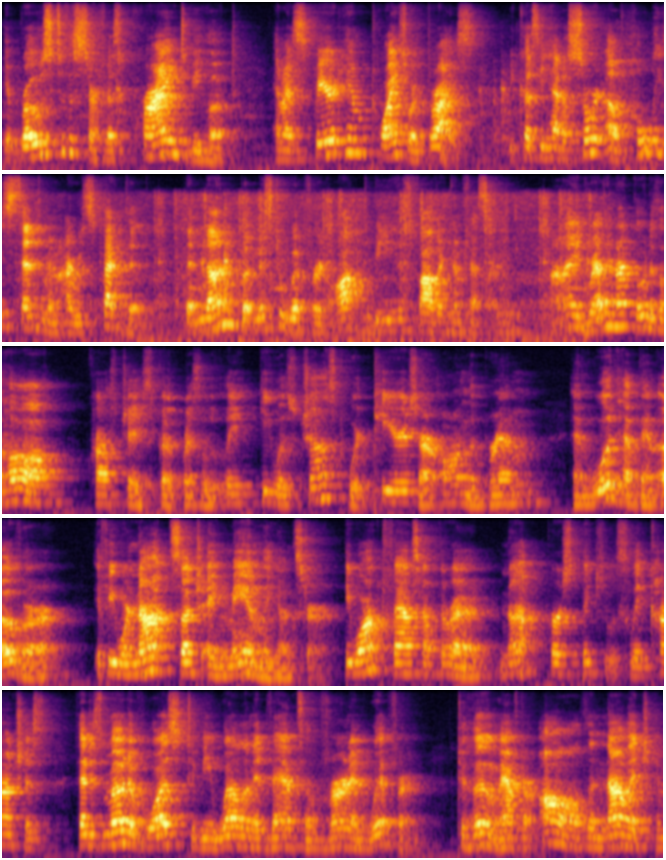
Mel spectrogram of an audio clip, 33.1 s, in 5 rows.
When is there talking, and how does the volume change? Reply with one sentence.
The talking can be heard from 0.0 to 33.0 s, at a steady volume.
